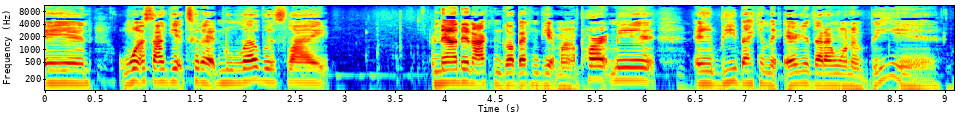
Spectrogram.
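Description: This is a man with a Georgia accent. He talks at a moderate pace. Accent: Southern US, Georgia. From US South, Gainesville, Georgia. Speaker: podcast host. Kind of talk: casual storytelling monologue. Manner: conversational, many fillers.

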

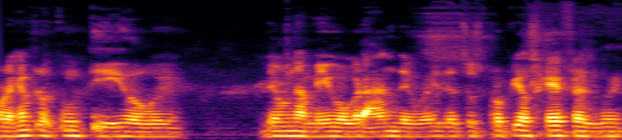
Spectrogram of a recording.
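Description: A man talks at a fairly slow pace in a very deep, low voice. His sound is somewhat breathy. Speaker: podcast host. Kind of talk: casual comedic chat.

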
